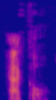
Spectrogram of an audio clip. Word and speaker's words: ECO: may be wondering why we called it echo firstly as everybody know eccography is a sound technology like echo so we took the same pronunciation echo like echography for the easy memory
